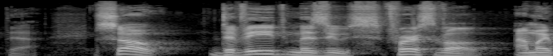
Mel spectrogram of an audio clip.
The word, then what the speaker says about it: Mazouz: So, Davidid Mus, first of all, am I pronouncing your name correctly?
